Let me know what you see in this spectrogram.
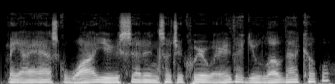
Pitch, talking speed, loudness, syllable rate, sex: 105 Hz, 285 wpm, -14 LUFS, 5.7 syllables/s, male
